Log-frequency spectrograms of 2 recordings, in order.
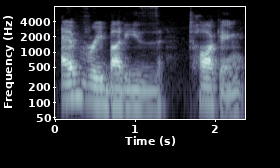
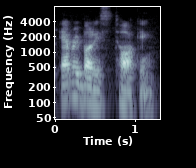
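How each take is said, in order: First: 'Everybody's' ends with a buzzing z sound. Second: 'Everybody's' ends with a hissing s sound.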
